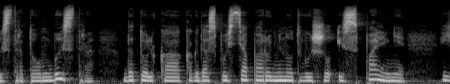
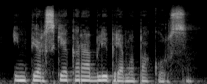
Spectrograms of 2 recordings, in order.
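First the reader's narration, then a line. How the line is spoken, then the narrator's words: Dry reply. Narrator (Russian): сухо отозвался капитан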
